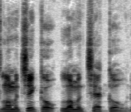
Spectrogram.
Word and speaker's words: Lomachenko: Haney defeats Lomachenko.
